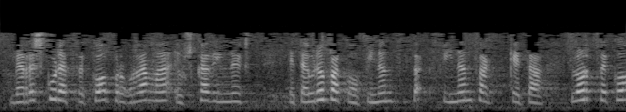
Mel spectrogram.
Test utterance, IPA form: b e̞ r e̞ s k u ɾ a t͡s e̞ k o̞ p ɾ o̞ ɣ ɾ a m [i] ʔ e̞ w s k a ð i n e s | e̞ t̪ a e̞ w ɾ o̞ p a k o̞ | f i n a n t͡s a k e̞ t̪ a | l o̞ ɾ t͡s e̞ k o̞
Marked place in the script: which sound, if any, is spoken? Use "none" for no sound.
a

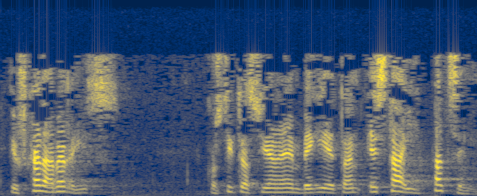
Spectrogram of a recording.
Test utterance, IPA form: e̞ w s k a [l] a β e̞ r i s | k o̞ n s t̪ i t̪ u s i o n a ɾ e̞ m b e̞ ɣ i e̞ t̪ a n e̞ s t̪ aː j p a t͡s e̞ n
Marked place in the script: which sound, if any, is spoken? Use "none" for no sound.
ɾ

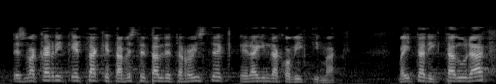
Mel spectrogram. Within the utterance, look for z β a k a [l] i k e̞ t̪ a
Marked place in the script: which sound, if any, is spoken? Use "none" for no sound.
r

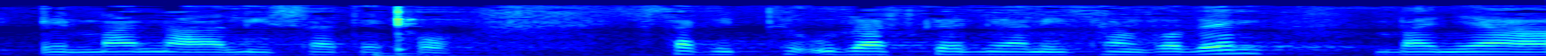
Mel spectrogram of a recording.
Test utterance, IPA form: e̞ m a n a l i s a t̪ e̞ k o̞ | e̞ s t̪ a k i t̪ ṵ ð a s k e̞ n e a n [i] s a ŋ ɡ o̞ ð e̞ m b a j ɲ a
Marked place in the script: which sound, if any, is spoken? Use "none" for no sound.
i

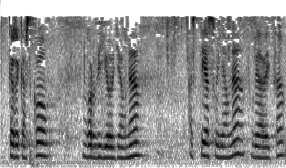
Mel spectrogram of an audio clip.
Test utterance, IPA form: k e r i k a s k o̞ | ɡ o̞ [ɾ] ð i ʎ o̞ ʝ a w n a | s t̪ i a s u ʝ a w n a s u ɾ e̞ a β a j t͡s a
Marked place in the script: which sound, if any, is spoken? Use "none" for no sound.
ɾ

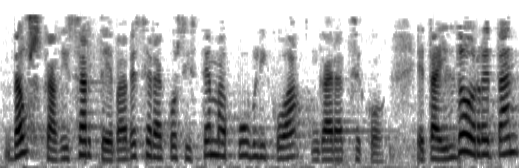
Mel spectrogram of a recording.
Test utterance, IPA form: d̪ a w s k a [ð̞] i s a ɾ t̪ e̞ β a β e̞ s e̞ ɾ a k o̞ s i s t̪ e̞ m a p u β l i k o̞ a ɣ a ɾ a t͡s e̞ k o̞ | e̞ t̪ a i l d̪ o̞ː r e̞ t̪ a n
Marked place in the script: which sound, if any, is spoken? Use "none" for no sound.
ɣ̞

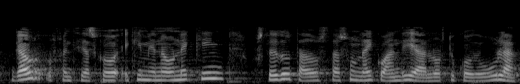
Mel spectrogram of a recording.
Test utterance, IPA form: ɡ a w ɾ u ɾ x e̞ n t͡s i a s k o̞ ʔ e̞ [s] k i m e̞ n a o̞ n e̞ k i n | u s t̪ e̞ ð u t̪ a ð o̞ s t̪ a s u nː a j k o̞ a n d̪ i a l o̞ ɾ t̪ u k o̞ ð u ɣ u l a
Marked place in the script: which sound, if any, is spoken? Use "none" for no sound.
none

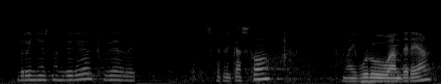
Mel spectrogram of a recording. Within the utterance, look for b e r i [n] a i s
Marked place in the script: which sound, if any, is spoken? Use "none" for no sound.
ɲ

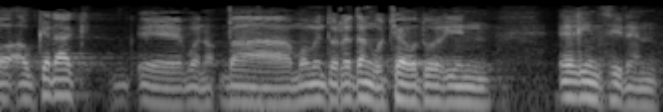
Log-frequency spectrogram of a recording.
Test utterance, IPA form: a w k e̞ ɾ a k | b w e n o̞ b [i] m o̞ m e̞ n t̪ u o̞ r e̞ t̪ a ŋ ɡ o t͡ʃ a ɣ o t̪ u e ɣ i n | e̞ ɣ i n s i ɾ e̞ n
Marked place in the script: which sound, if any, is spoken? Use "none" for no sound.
a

